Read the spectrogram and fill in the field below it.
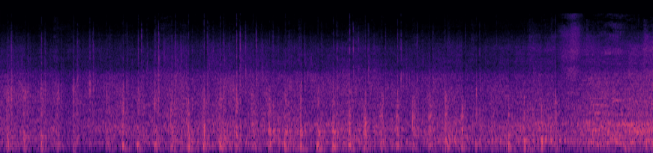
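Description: A horse's hooves beat quickly and evenly on a hard floor.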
